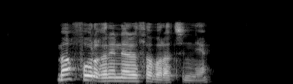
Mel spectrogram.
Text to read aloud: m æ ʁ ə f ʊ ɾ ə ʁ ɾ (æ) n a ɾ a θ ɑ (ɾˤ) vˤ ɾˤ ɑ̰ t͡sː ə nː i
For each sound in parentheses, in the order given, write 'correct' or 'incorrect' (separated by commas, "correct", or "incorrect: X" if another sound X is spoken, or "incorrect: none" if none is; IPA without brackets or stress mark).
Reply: incorrect: i, incorrect: none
